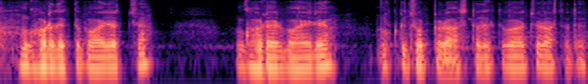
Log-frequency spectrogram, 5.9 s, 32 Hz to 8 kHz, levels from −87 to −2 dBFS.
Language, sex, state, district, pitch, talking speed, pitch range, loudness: Bengali, male, Jharkhand, Sahebganj, 100 Hz, 130 wpm, 100-115 Hz, -22 LUFS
